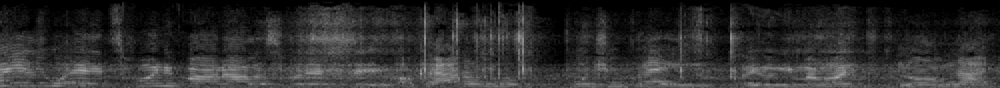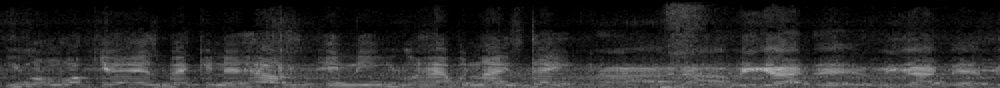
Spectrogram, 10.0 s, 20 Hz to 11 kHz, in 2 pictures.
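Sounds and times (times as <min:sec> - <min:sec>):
indistinct voices talking: 0:02.7 - 0:09.1.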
